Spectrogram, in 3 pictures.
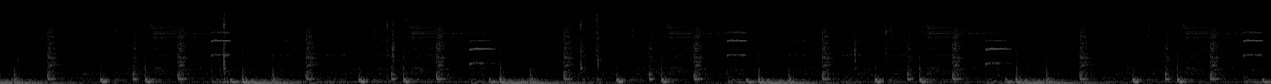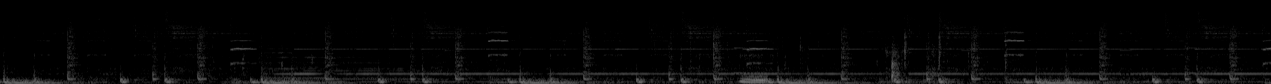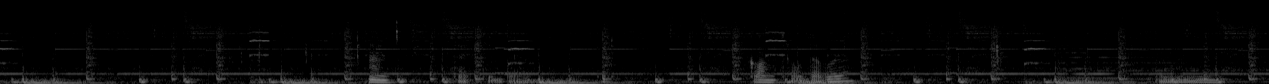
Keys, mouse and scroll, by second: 1.7 click, 1.8 space, 3.5 click, 3.9 space, 6.2-23.8 shift+drag, 23.8-35.4 drag.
